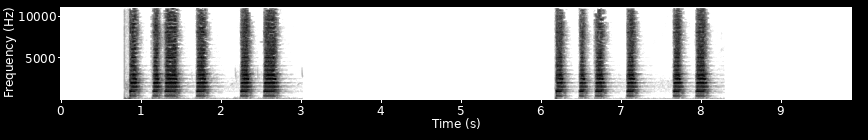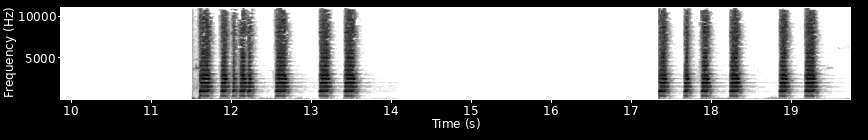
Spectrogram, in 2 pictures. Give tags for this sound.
Car; horn; tune

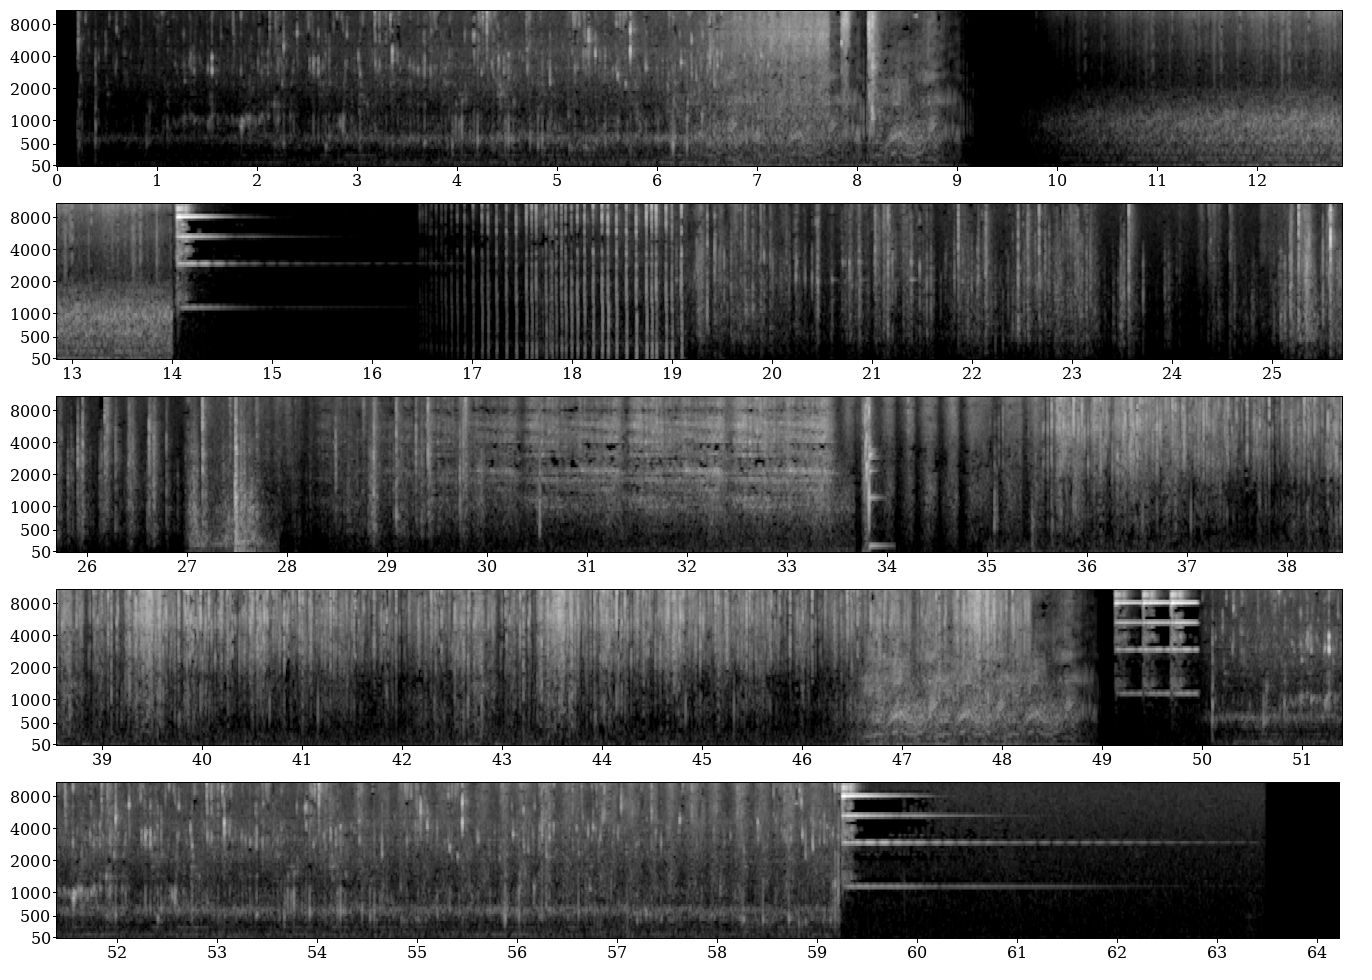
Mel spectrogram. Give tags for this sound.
wispelberg; ghent; belgium; sonicpostcards; cityrings

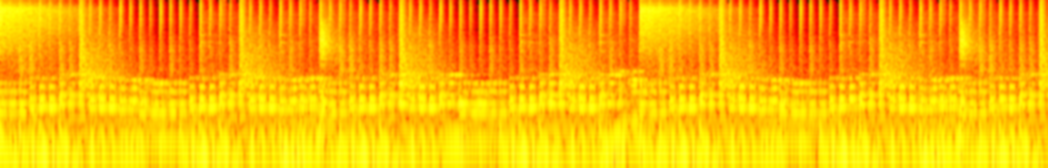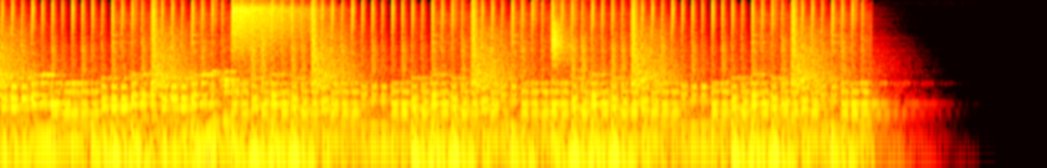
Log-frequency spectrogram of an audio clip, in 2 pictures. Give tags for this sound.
ambience; atmosphere; game; lonely; loop; music; rhythmic; sad

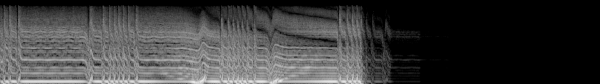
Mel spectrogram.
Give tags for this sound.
gun; lead; multisample

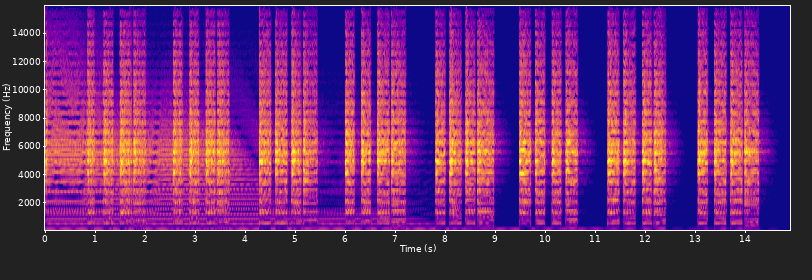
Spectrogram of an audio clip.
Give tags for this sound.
bass; bitcrush; distorted; free; grit; guitars; live

